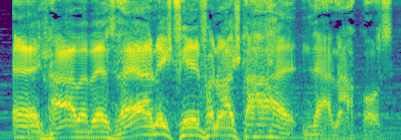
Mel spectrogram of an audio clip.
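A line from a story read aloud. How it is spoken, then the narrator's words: Giant thundering. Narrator (German): donnerte der Gigant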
